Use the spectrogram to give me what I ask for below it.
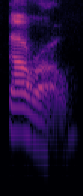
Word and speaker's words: Thoreau: that it was thorough so when hawthorne nathaniel hawthorne first met thorough in 1842 he wrote in his journal dined with mr thorough and he spelled it t-h-o-r-o-w so he was spelling it phonetically we also know that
